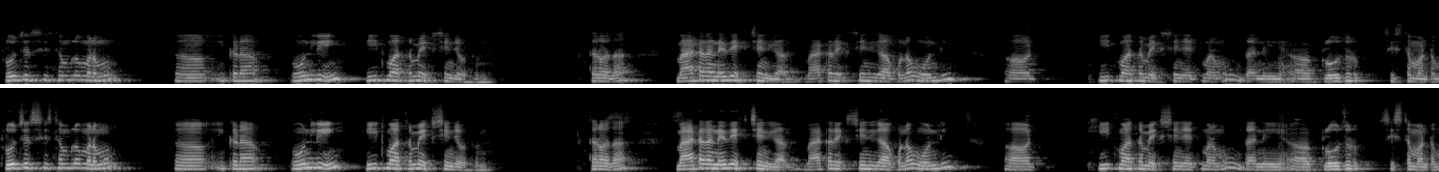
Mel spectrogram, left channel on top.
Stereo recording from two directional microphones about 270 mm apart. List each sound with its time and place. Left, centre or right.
0.0 s speech: right
5.9 s speech: right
